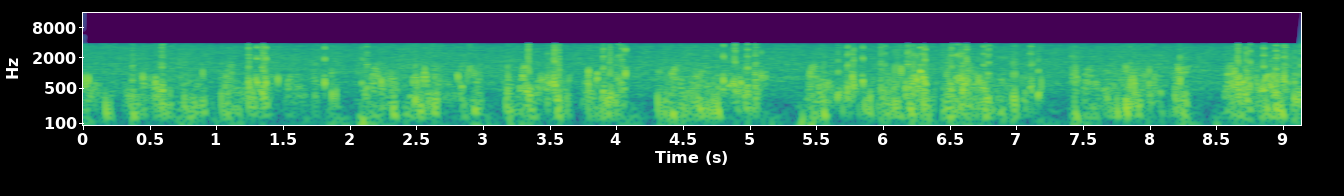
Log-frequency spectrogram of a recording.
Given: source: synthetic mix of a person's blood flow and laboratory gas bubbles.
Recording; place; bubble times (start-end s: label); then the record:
Doppler ultrasound of blood flow; precordium
0.00-0.08 s: bubbles
0.13-0.24 s: bubbles
0.29-1.14 s: bubbles
1.24-1.50 s: bubbles
1.71-1.94 s: bubbles
2.07-2.71 s: bubbles
2.78-3.00 s: bubbles
3.14-3.68 s: bubbles
3.75-4.11 s: bubbles
4.28-5.15 s: bubbles
5.46-6.41 s: bubbles
6.45-7.22 s: bubbles
7.39-7.51 s: bubbles
7.63-8.31 s: bubbles
8.57-9.14 s: bubbles
From the record:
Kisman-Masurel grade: 444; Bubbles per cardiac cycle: continuous sound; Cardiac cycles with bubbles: 100%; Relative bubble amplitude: maximal (0.775 to 0.999); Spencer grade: 4 (maximum detectable bubble signal sounding continuously throughout systole and diastole of every cardiac period, and overriding the amplitude of the normal cardiac signals); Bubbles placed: anywhere in the cardiac cycle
